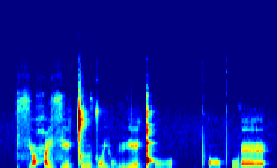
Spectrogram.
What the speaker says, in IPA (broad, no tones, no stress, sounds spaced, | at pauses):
sʲ ɔ ħ i sʲ e ǀ ɯ d o j o̰ rʲ e ǃʰ o̰ | pʰ ɔ̰ pʰ u ɾ ɛ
